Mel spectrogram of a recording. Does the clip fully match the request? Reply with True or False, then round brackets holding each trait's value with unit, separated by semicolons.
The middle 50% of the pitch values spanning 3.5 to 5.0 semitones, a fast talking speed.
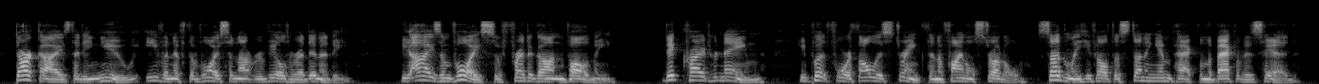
True (4.3 semitones; 215 wpm)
